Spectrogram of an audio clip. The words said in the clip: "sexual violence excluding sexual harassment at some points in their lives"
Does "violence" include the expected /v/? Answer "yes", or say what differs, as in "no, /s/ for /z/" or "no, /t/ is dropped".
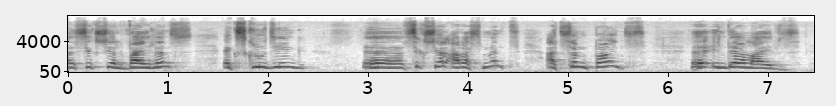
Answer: yes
